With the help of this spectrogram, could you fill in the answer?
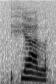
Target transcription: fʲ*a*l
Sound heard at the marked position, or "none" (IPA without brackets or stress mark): a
